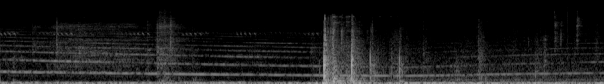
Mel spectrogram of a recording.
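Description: Civil defense siren wailing, its pitch slowly falling and then rising again in the second half, over a low steady hum. A sharp, loud thunk about three seconds in.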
